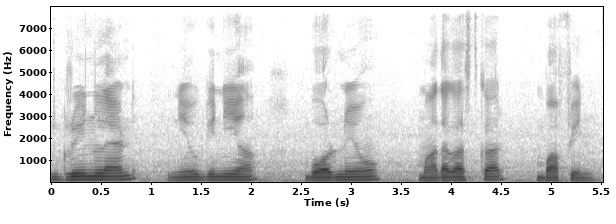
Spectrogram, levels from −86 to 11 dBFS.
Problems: constant background noise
